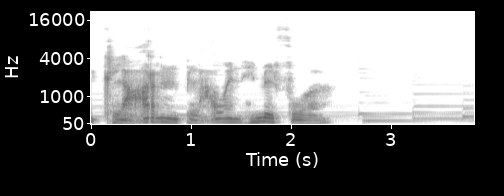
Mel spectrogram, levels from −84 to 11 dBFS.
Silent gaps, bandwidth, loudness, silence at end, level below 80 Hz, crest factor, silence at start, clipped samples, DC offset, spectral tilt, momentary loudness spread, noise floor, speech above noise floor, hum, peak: none; 13.5 kHz; -33 LUFS; 0 s; -62 dBFS; 22 dB; 0 s; under 0.1%; under 0.1%; -7 dB/octave; 10 LU; -57 dBFS; 25 dB; none; -12 dBFS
